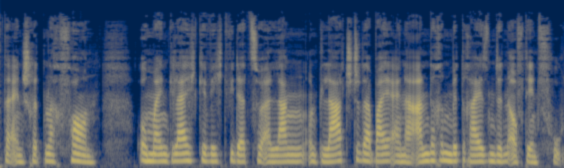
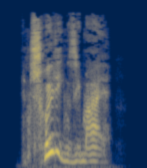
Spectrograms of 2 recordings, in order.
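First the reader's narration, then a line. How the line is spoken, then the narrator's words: Woman hissing, recoiling. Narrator (German): fauchte die Frau, als sie zurückwich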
